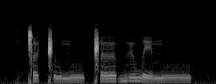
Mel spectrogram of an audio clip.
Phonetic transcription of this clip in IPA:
ǀ ɵ˦ ǁ u˩ m uː˨ ǁ ɵː˥ b ʉ˥ w e˩ m uː˨

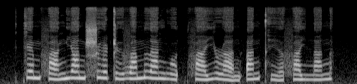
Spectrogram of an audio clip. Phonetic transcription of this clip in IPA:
k ɛ˧ m f a˨˩˦ ŋ j a˧ n ʂ ɨ˧ ə̯ ʈ ɨ˨˩˦ v a˧˥ m l a˧ ŋ w o˨˩ t̚ f a˨˩˦ j ɹ a˨˩˨ n ʔ a˧˥ n t̪ʰ i˨˩˨ ə̯ f a˧ j n a˧˥ n

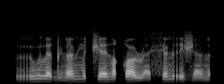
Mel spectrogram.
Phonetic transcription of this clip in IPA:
r u l ɜ d̪ ɪ ɳ æ ɳ m ə t͡ʃ ɛ ð ɛ q u ɹ æ̤ x ɛ ɳ r ɪ ʒ æ̤ ɳ

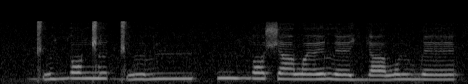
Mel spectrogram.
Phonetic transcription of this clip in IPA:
ɡ͡ǁ ɵ˧ ʎ ɒ˦ ŋ͡ǁ ə˦ ɡ͡ǁ ɵ˧ l ʉ˦ | ʉ˦ ʎ ɒ˦ ʃ a˧ lˠ ɛ˨˦ l ɛ˨ ʎ a˨ lˠ ʉ˧ w ɛ˧

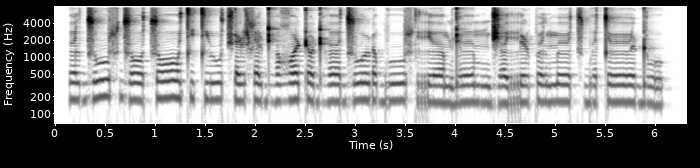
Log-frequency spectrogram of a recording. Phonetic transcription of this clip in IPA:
ɘ l d͡z uː ɬ d͡z oː t͡s oː tʲ ə tʲ uː t͡s ɽ ɘ ɭ ɬ ɘ l ɖʱ ɘ ʁʷ ə˞ ʈ o ɖʱ əː d͡z uː ɽ ʊ b uː ɬ rʲ əː m ɖ ɘː m n d͡ʒ əː rʲ o ɭ p ø l m øː t͡s b ɘ t øː ɖ u

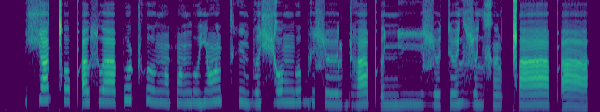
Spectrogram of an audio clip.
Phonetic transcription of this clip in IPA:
ç a ǀ ɔ pʼ a sʷ aː p u ʈʰ ʊː ŋ ɔ̃ p ɔ̃ ŋ u j ɔ̃ l tʰ ĩ b ə ɕ ɔ ŋ ʊ b i ɬ øː l ɖʱ a pʼ ə ɲ iː ɮ ø t ø lʲ ɮ ʊ lʲ x ɐ̃ l ǁ aː pʼ a

